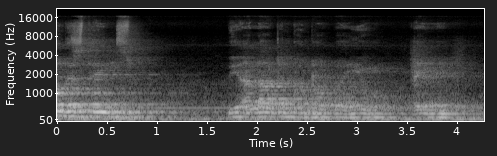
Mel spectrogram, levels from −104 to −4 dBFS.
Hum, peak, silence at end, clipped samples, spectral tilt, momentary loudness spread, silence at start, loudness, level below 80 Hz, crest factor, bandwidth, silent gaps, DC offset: none; -20 dBFS; 0 s; under 0.1%; -7 dB/octave; 16 LU; 0 s; -36 LUFS; -52 dBFS; 16 dB; 17 kHz; none; under 0.1%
